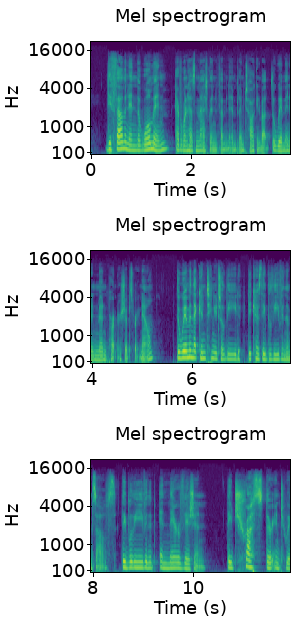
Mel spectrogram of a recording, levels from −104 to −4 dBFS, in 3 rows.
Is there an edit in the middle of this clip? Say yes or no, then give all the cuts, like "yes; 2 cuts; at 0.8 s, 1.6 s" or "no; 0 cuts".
yes; 2 cuts; at 7.0 s, 8.5 s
